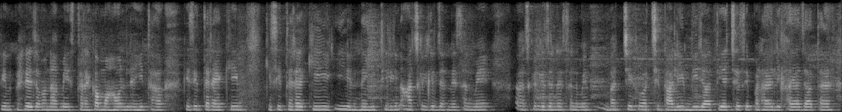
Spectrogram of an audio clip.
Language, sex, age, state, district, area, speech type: Urdu, female, 30-45, Bihar, Darbhanga, rural, spontaneous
